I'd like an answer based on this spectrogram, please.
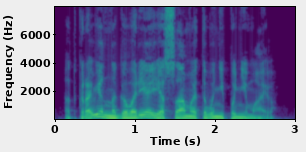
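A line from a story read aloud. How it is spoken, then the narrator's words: Plain. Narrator (Russian): ответил Асторе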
